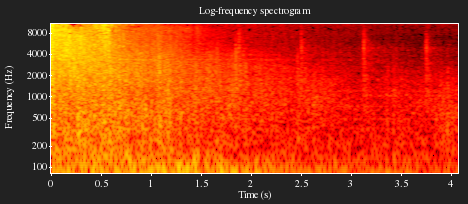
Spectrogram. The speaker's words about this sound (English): And when a super high-voltage power line with no rubber around it gets too close to a tree, zap! And in fact, it can be actually more violent than what you described. That's an arc flash or looks like a lightning bolt, basically.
